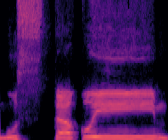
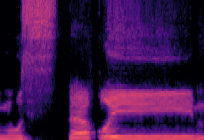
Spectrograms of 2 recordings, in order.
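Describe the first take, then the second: The two takes are said the same way.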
